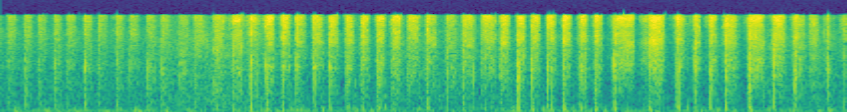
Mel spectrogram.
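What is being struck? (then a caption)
Plastic ping pong ball. A small, hollow orange plastic table tennis ball held in the fingers is tapped and scratched rapidly with fingertips and nails. The result is a dense, fast stream of short, crisp clicks and scratchy rubbing, bright and hissy on top with soft low thumps underneath, each tap dying away almost instantly.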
